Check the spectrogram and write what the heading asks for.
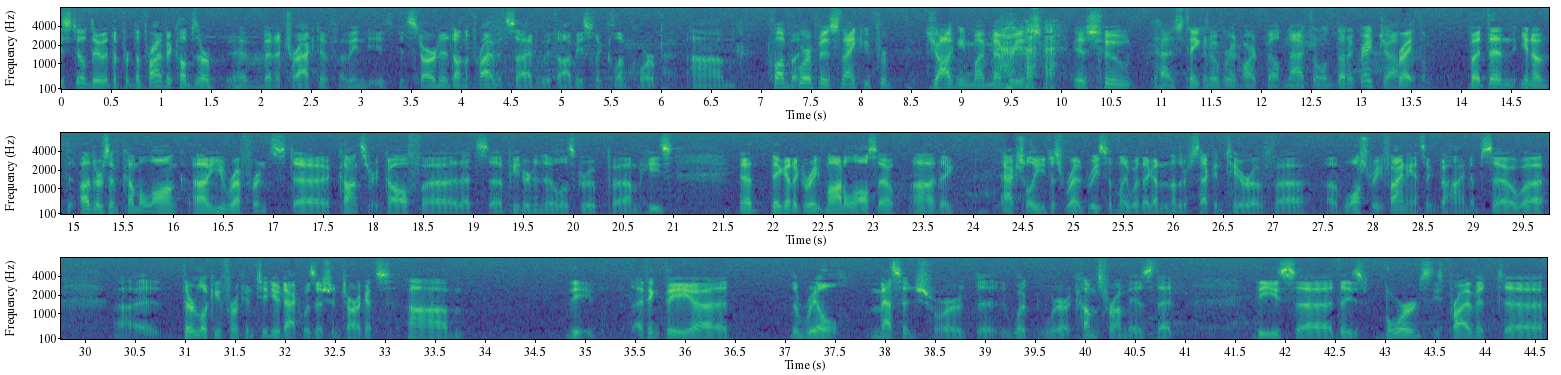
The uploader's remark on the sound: This program originated from the Tun Tavern at the Sheraton Atlantic City, NJ.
